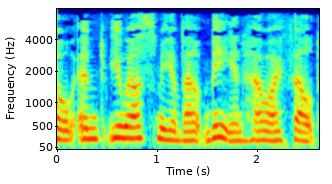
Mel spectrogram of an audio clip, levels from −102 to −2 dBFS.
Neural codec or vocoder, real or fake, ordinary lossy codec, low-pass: none; real; MP3, 32 kbps; 7.2 kHz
